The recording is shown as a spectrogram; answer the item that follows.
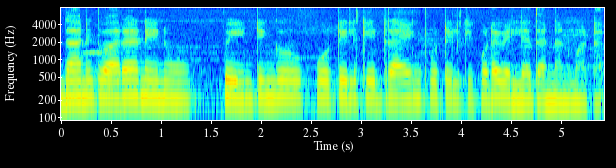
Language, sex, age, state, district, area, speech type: Telugu, female, 30-45, Andhra Pradesh, Palnadu, rural, spontaneous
